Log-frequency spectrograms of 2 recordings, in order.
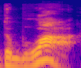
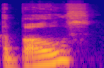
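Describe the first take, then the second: First: The name ends with a 'bwah' sound. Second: The name ends with a 'bose' sound. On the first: The speaker calls it right. "his name is Dubois" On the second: The speaker calls it wrong. "It's not DuBose. ... talking about some speakers"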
